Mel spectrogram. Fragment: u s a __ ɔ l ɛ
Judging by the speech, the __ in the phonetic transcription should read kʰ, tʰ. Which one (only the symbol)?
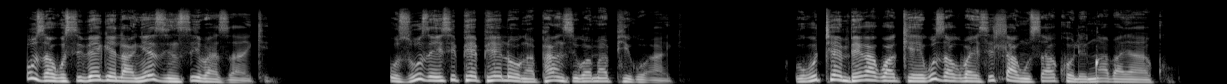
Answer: kʰ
